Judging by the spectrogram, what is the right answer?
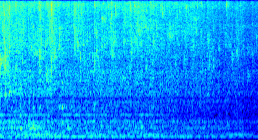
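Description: Water running from a tap into a stainless steel sink as hands are washed under it, over a steady low hum. The sound gradually fades out.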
